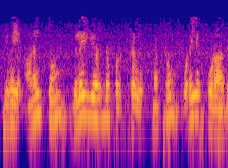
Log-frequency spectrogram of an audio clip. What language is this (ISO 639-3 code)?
tam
